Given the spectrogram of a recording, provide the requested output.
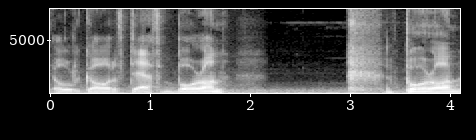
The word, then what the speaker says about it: Boron: Boron rhymes with moron.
